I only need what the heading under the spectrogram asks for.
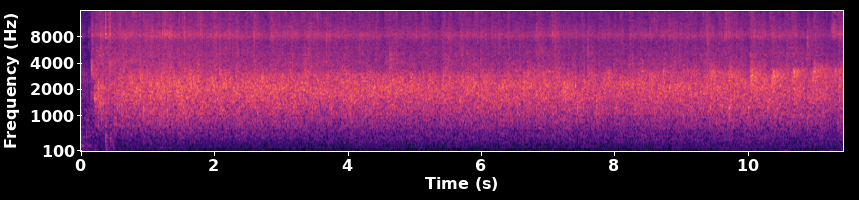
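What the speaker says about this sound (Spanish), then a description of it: "¿Cuánto le da un aplauso al Señor?" Sustained applause from a church audience in Spanish-language preaching, steady and full for about eleven seconds with no break or voice over it.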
